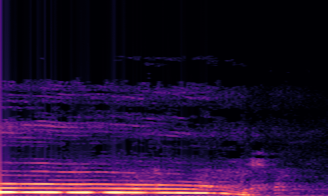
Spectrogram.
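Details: Four-month-old pug puppy giving a single long, steady, tonal howl with a rich harmonic ring, held level for over a second before sliding sharply downward and fading out.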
